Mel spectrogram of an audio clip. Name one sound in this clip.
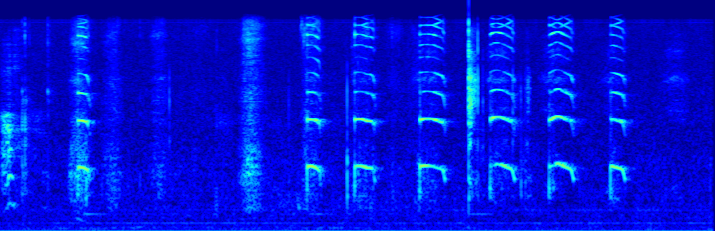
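A toddler blows a toy horn in short, repeated honks.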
